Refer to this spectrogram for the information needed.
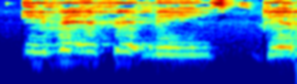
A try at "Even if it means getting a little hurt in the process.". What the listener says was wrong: It's not even if it means. You're ending that. It's even if it means. It's extending.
